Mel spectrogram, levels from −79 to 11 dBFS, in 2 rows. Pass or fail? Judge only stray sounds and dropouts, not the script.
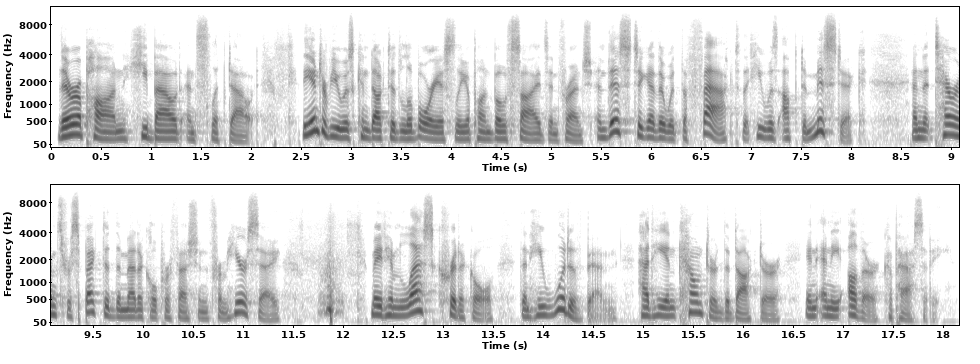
fail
